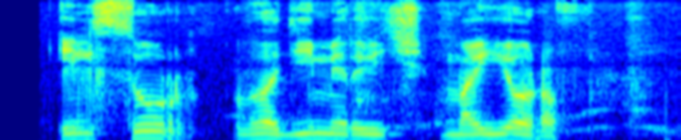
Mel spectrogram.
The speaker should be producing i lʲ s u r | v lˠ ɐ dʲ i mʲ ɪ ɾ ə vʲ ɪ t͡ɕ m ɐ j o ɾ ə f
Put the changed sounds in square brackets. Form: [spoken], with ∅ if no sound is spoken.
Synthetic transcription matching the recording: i lʲ s u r | v lˠ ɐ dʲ i mʲ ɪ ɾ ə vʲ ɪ t͡ɕ m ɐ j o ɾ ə f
